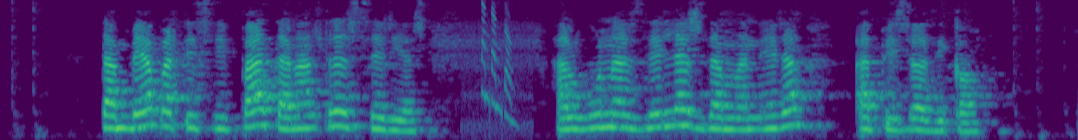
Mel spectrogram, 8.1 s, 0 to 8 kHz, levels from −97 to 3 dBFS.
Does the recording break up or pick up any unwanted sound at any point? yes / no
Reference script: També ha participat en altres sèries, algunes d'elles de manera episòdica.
yes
